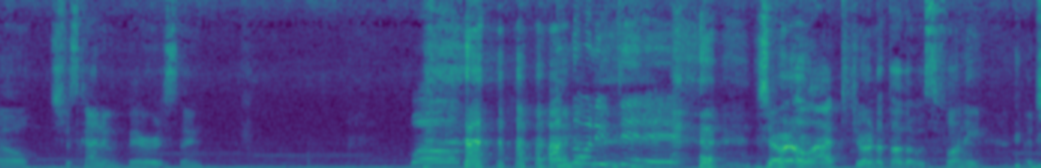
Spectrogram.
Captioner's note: laughs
